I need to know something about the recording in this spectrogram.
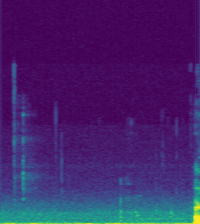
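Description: A few faint, scattered clicks of a computer mouse as presets are selected.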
